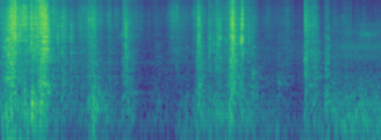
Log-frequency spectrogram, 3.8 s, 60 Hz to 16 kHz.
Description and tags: Metallic noises. A bit crushy, thrashy, breaking sounding. Recorded with Edirol R-1 & Sennheiser ME66.
break, breaking, breaks, crash, crashing, crush, crushing, iron, metal, metallic, noise, noises, thrashing, trash, trashing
